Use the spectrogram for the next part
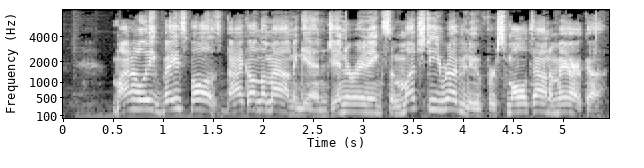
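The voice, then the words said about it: Southern American accent. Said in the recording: “We have a Southern accent coming up next from”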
